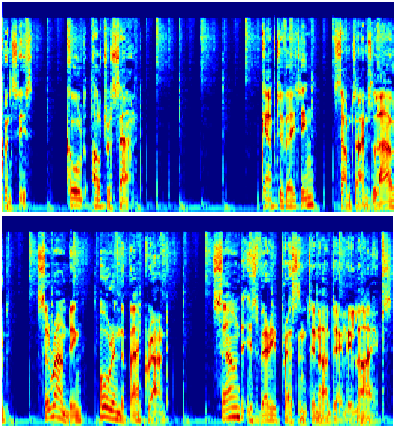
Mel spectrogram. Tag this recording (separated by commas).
Music, Speech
